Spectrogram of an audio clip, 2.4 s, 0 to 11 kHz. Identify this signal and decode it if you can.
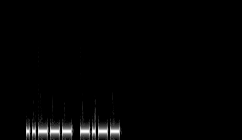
Morse code, heard as a keyed tone, about 42 wpm, 700 Hz. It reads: 2Y
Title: Single-Letter Single-Number 40wpm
